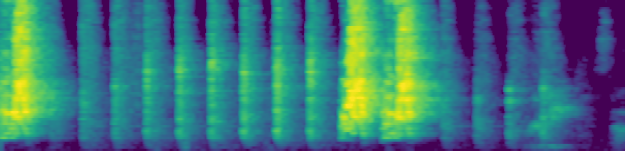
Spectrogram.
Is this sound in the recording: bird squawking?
yes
